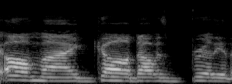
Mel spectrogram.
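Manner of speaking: slow, loud drawn-out "Oh my God" of delight; delighted gasp. Retold or imitated. Retelling her own reaction to the Doctor, loud delight. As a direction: savour it like you can't believe how good it was. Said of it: "So I was like".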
